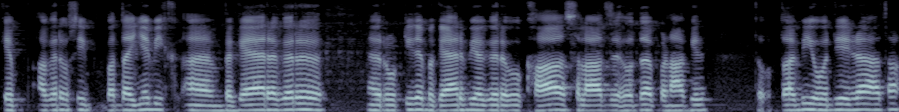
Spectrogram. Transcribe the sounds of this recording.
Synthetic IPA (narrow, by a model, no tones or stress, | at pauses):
keəɡəɾʊsĩːpəd̪aːɪjãːbiːbəɡɛːɾəɡəɾ | ɾoːʈiːd̪eːbəɡɛːɾbiːəɡəɾoːkʰaːsəlaːt̪oːd̪aːbənaːkeː | t̪ã̰ːʊt̪ːãːbiːoːd̪ɪjaːd͡ʒeːɽaːɛːt̪ʰaː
